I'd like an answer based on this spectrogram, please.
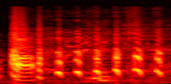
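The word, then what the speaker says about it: Å: Su pronunciación es algo parecido a una O.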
